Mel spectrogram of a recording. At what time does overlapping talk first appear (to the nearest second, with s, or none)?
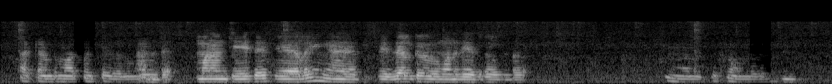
none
